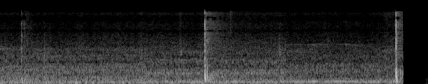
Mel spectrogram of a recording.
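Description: A cricket bat striking a ball with one sharp crack about two seconds in, over a steady low outdoor rumble; a second sharp knock comes at the very end.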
